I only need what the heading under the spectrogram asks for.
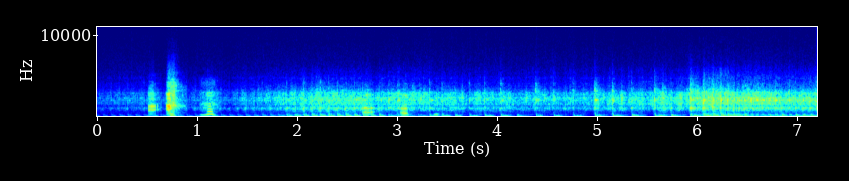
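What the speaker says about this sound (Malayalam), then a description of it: "ഈ മോട്ടർ ഒന്ന് ഓടിച്ചു എന്ന് വെച്ച് നിനക്കെന്താ" A motor engine runs with a steady low, even hum and faint rhythmic pulsing, heard throughout at moderate volume beneath people talking, with a few brief knocks and clatters early on.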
